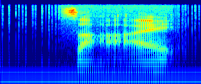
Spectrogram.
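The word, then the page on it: zai: tone 3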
